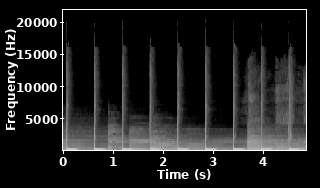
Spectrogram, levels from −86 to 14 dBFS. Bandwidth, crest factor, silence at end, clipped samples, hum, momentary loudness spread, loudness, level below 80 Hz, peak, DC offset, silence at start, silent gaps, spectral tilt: 12 kHz; 10 dB; 0 s; under 0.1%; none; 5 LU; -14 LUFS; -10 dBFS; 0 dBFS; under 0.1%; 0 s; none; -7.5 dB/octave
